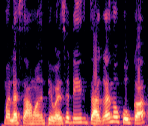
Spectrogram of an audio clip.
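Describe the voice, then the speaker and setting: A woman's voice: mid-range voice, normal speed, a little mellow, close to an everyday voice. A woman voicing a determined young bride who speaks firmly and insists on what she wants. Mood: insistent.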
